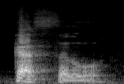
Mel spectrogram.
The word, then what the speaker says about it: Ksaro: Com o querido Bruno Cássaro. Agora eu acertei a pronúncia italiana.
